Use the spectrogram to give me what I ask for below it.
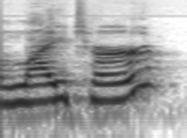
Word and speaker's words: light: I would say light, like a lighter. Or you could say like turn on the light. Light. And it's got that silent G-H.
